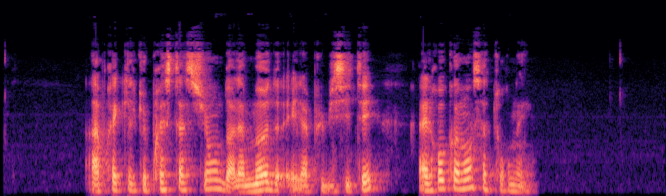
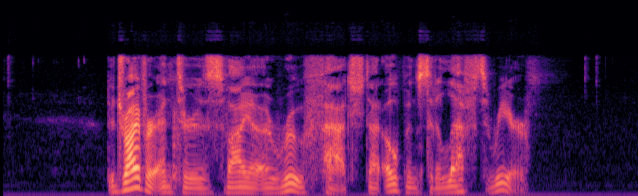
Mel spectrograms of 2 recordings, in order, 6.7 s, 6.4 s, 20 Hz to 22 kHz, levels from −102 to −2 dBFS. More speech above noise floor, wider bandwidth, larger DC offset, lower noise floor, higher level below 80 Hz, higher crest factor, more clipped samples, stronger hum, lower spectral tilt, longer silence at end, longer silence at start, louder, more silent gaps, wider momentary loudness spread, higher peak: first, 53 dB vs 45 dB; about the same, 9.6 kHz vs 10 kHz; neither; about the same, -71 dBFS vs -71 dBFS; first, -58 dBFS vs -66 dBFS; second, 18 dB vs 26 dB; neither; neither; first, -4 dB/octave vs -2.5 dB/octave; first, 1.35 s vs 1.1 s; second, 0.9 s vs 1.05 s; first, -18 LUFS vs -25 LUFS; neither; second, 11 LU vs 14 LU; about the same, -2 dBFS vs -2 dBFS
